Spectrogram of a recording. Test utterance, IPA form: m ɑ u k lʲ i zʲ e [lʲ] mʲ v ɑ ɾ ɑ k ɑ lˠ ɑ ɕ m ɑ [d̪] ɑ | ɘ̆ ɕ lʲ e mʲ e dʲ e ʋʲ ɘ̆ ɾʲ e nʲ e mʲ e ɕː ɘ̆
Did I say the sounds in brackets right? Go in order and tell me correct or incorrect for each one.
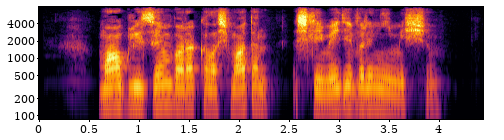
incorrect: none, correct

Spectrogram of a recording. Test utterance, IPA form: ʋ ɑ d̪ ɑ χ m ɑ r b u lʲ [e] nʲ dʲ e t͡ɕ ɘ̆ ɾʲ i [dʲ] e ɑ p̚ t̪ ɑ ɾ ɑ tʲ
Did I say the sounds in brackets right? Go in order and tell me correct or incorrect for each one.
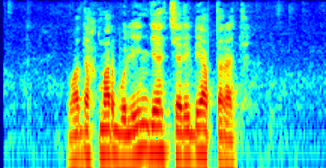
incorrect: i, incorrect: bʲ

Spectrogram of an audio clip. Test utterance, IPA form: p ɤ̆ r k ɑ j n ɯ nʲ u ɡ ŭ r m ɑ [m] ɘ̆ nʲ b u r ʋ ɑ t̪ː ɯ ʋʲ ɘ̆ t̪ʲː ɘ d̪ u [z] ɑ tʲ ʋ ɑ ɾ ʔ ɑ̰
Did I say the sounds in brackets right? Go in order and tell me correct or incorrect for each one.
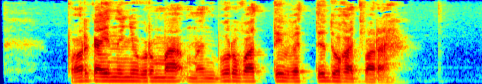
correct, incorrect: ʁ

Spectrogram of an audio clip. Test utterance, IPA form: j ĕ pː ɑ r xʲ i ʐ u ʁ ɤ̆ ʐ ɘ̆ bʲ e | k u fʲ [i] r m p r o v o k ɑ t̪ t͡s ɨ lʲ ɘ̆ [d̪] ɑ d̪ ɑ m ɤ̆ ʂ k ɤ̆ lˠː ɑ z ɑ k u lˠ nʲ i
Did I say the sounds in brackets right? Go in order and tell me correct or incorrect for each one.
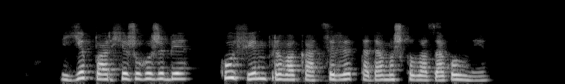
correct, incorrect: t̪

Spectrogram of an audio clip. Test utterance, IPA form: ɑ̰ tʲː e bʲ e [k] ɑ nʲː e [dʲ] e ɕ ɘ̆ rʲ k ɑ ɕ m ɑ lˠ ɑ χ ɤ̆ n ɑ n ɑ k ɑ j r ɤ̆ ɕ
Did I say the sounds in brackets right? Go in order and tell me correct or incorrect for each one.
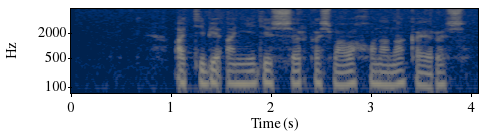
incorrect: ʔ, correct

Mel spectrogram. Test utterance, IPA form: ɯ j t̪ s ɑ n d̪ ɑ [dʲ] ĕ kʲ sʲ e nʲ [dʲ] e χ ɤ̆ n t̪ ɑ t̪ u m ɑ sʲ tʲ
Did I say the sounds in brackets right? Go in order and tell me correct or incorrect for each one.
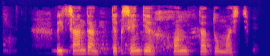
incorrect: tʲ, correct

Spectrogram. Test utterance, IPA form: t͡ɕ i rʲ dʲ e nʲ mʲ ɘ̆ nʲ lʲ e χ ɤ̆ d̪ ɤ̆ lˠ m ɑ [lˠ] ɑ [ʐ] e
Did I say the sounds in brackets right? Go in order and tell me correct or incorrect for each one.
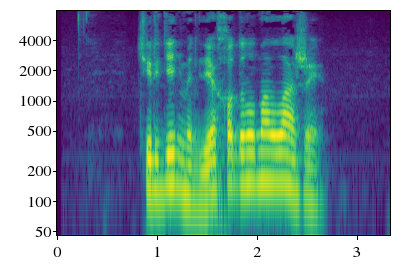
incorrect: lˠː, correct

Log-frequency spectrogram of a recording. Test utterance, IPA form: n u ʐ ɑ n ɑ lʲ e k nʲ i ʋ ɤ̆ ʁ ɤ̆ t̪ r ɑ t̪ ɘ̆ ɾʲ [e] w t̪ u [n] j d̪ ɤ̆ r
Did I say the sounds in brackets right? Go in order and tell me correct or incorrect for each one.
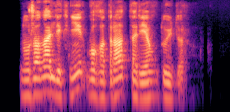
correct, incorrect: none

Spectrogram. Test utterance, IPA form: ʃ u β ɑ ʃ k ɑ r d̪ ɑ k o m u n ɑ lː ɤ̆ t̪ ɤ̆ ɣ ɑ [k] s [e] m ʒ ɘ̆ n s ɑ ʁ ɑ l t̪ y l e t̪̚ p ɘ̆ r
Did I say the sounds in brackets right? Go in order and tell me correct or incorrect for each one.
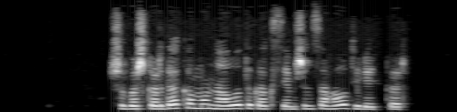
correct, correct

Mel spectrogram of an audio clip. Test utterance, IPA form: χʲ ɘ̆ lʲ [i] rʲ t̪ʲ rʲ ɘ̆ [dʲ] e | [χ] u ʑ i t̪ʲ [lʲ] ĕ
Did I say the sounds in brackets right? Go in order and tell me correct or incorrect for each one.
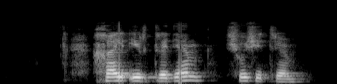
correct, correct, incorrect: ɕ, incorrect: rʲ

